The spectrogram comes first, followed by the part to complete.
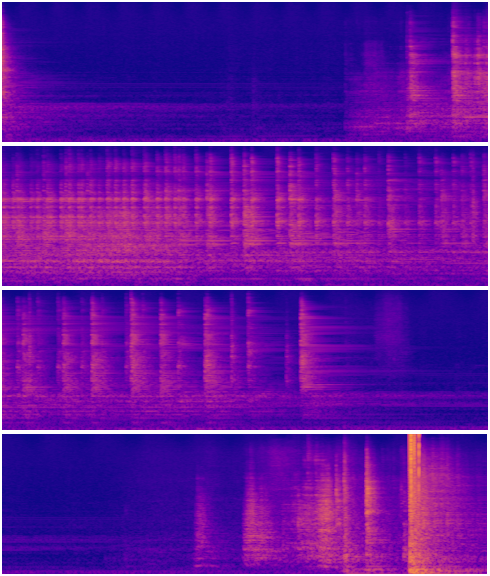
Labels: Is metal making most of the noise?
yes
